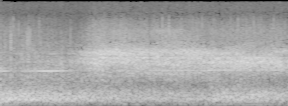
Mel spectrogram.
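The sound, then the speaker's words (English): An aircraft engine starting up: a thin whine gives way to a loud, broad rushing roar that swells and then holds steady, with no voices. “Then we'll cut in the motor.”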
